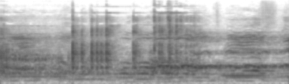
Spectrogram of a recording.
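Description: A coin spinning and clattering on a laser-cut wooden game board, a quick run of clicks about half a second in as it settles into one of the holes. Opera singing plays in the background.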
